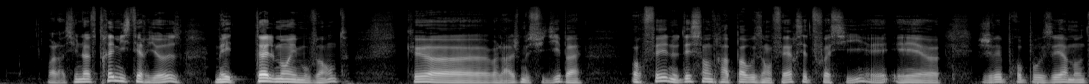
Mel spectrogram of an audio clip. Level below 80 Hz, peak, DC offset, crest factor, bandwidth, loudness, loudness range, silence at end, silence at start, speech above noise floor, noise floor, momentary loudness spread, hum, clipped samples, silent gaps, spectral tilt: -48 dBFS; 0 dBFS; under 0.1%; 24 dB; 16 kHz; -24 LUFS; 6 LU; 0 s; 0.5 s; 26 dB; -50 dBFS; 11 LU; none; under 0.1%; none; -6 dB/octave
